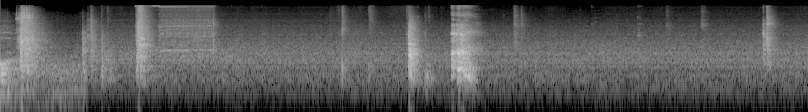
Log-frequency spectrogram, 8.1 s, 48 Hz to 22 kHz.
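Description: Milwaukee Fuel 3/8-inch stubby cordless impact wrench run briefly, a short whirr of under a second, backing off the nut on a snowblower carburetor's float bowl. A few sharp clicks and knocks come from handling the tool and parts.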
